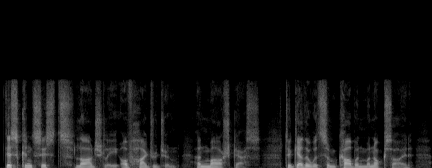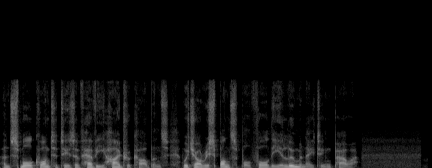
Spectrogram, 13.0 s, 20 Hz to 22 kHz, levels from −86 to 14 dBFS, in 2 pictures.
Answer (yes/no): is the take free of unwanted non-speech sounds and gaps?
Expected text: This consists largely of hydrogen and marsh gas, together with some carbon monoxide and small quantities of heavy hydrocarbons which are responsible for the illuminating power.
yes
